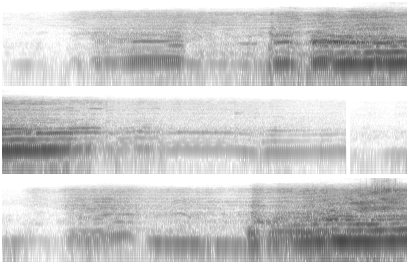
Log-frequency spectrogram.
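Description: Rally cars passing at speed on a narrow lane, engines revving hard. Two loud passes, one after the other, with a brief silent break between them.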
